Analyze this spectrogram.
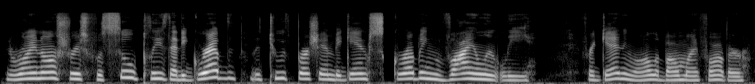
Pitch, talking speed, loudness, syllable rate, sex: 235 Hz, 150 wpm, -18 LUFS, 4.8 syllables/s, female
